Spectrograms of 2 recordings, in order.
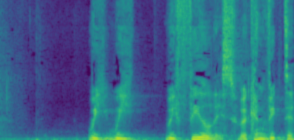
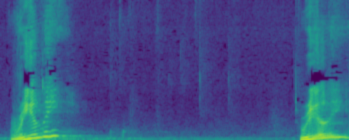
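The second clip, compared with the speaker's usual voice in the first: high, sharply rising disbelief; pitched-up incredulous question; incredulous really; 13 semitones higher, slower than usual. Real, not acted. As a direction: challenge it with mock astonishment, way up high. Pastor mocks cheerleader reply.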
